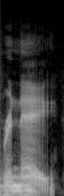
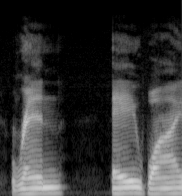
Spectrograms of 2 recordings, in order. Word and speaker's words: Renee: He had a house with a two-car garage and a wife named Renee who made a point of correcting the way I said her name at Thanksgiving. Ren A Y not Ren E E.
